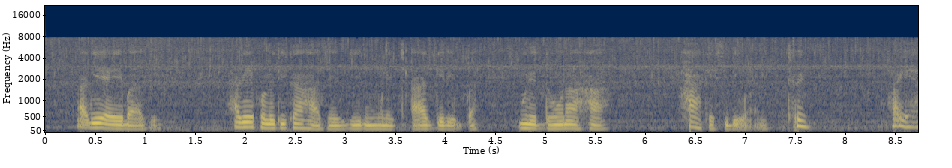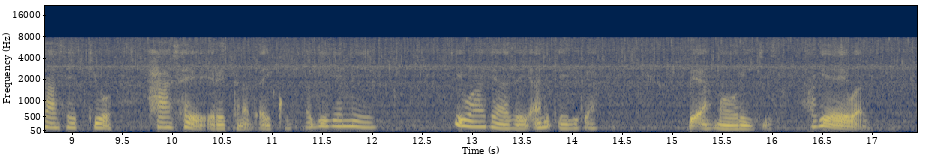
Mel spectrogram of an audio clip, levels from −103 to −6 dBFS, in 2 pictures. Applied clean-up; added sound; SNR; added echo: none; Sink (filling or washing) / Water tap, faucet; 15 dB; none.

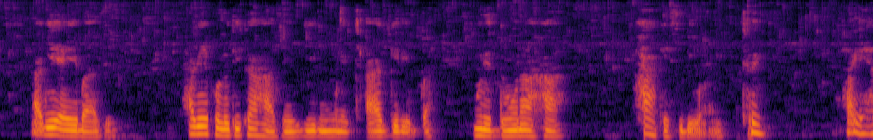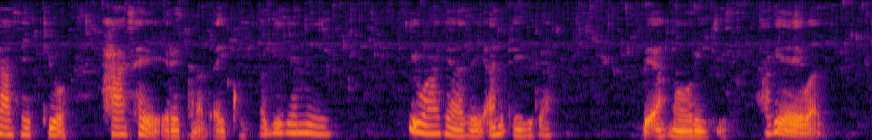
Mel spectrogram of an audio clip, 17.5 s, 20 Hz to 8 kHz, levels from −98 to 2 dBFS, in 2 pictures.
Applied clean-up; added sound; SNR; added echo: classical method log-MMSE.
